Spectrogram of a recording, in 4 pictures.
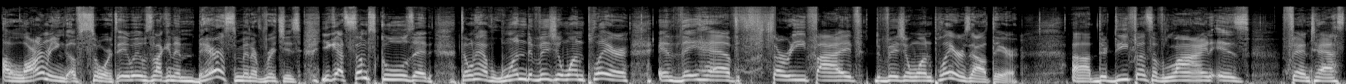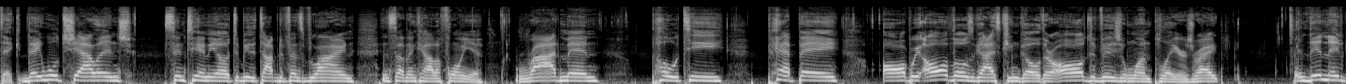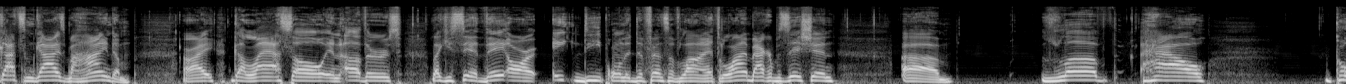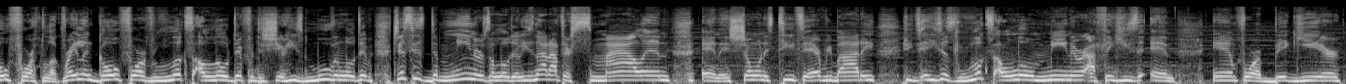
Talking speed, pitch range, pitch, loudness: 160 wpm, 155-195 Hz, 180 Hz, -13 LUFS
